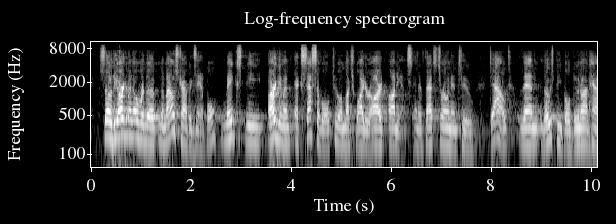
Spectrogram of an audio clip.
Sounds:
Speech

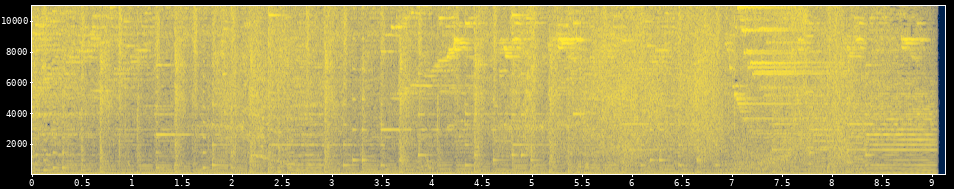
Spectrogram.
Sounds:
Music

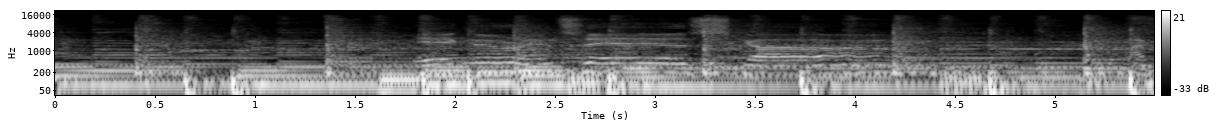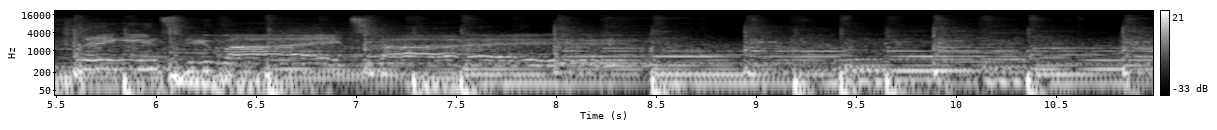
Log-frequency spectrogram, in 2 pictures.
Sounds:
Music, Rhythm and blues

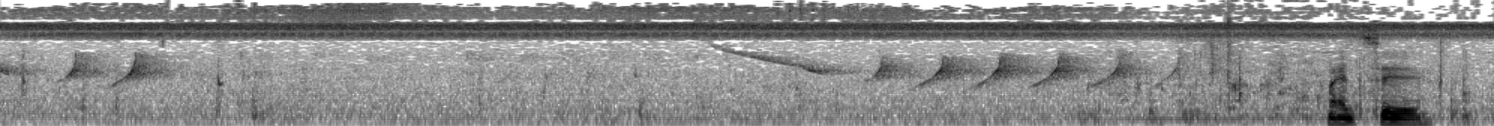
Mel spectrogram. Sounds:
Rowboat, Speech

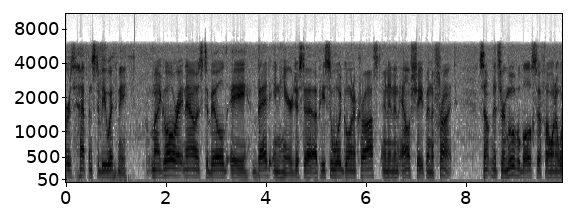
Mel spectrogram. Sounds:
Speech

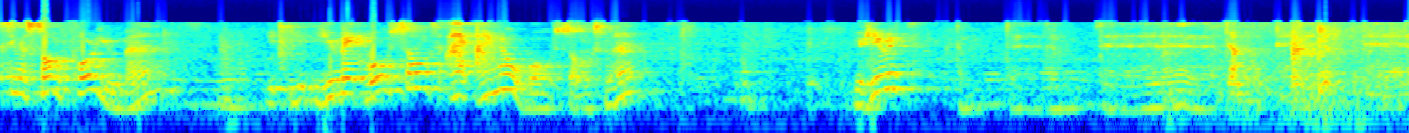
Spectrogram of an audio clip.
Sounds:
Speech

